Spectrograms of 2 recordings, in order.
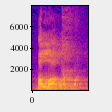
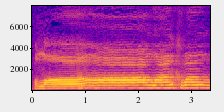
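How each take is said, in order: First: The phrase is said short and quick. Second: The phrase is drawn out with long vowels.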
